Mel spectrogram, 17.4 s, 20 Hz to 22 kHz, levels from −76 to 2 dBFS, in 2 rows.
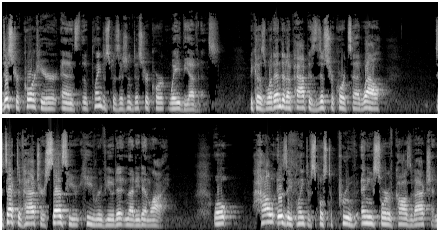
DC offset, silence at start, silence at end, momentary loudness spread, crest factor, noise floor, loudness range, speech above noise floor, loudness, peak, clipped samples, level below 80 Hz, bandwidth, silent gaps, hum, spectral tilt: under 0.1%; 0 s; 0 s; 11 LU; 14 dB; -52 dBFS; 6 LU; 39 dB; -13 LUFS; 0 dBFS; 0.2%; -60 dBFS; 16.5 kHz; none; none; -4 dB/octave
